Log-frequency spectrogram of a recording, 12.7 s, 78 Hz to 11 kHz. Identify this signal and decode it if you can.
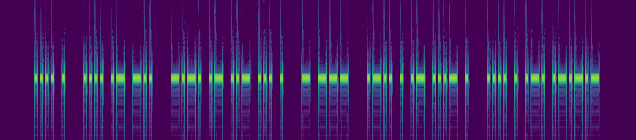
Morse code, heard as a keyed tone, about 22 wpm, 700 Hz. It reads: HE HAD CAUSE TO LEAVE HER.
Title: Sentences from Top 1000 Words - Review Part 1 - 22wpm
